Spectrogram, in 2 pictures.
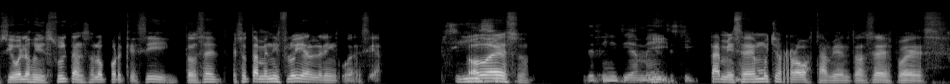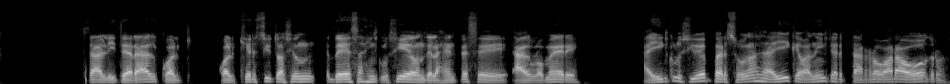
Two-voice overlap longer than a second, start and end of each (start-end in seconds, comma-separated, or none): none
